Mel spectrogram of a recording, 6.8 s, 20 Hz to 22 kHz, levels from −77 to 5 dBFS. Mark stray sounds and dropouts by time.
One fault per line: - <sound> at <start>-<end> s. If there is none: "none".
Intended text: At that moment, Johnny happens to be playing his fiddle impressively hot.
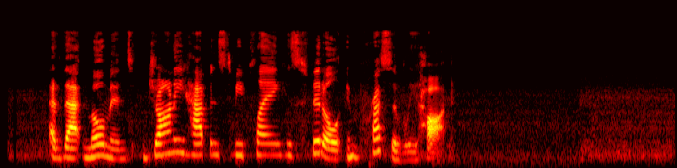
none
